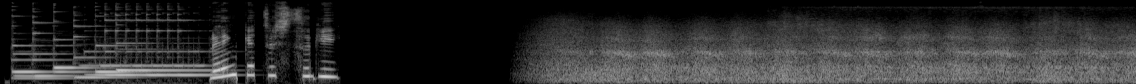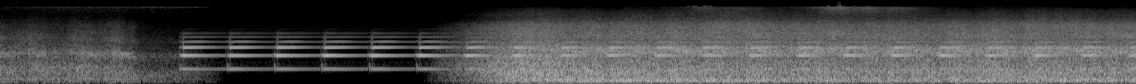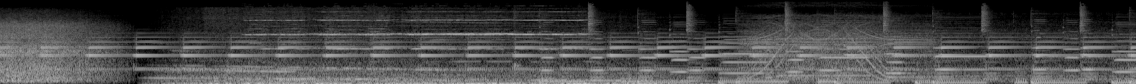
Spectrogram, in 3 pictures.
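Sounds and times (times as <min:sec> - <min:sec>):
cheerful music: 0:00.0 - 0:03.4, 0:28.4 - 0:34.0
train passing with loud rush: 0:05.1 - 0:34.0
railroad crossing bell ringing: 0:13.2 - 0:34.0.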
